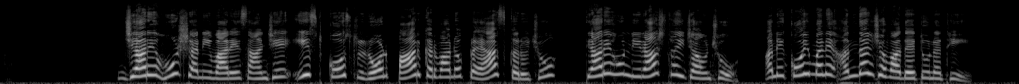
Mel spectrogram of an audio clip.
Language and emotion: Gujarati, angry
